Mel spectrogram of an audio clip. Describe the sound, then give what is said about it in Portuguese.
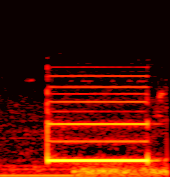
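An outgoing WhatsApp voice call gives a ringing tone: a single steady mid-pitched beep lasting about a second, then silence, over faint low background noise. “tá chamando o WhatsApp.”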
